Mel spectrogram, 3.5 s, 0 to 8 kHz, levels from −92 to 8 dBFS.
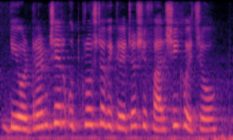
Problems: constant background noise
